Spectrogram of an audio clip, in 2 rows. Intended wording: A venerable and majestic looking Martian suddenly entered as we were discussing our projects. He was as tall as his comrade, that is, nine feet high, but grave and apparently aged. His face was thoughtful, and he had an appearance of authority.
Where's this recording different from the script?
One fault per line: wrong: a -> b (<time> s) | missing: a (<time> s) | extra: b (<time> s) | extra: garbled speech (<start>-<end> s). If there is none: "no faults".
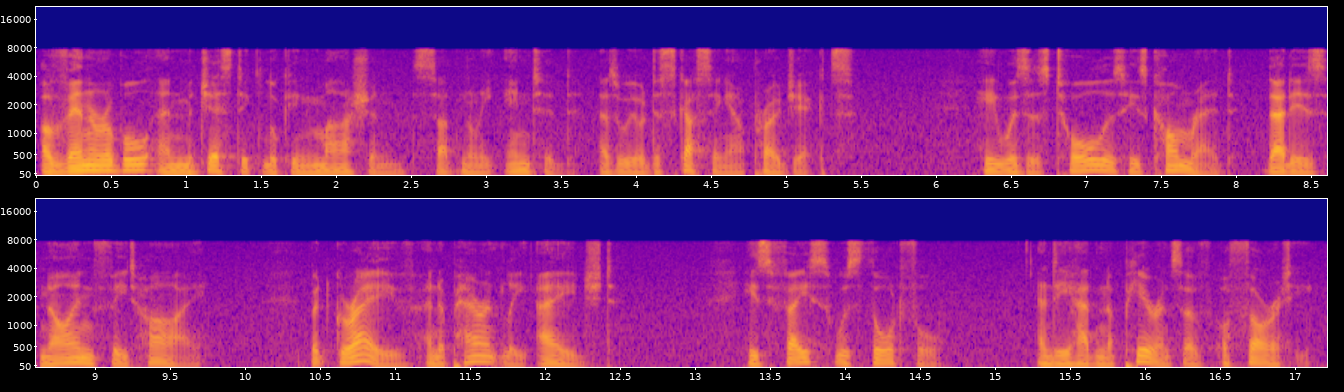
no faults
